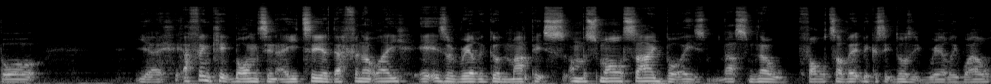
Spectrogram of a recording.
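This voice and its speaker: His pitch is in the medium range for a man. The intonation stays fairly even. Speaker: gaming YouTuber. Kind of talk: casual commentary monologue. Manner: fast; hesitant fillers.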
